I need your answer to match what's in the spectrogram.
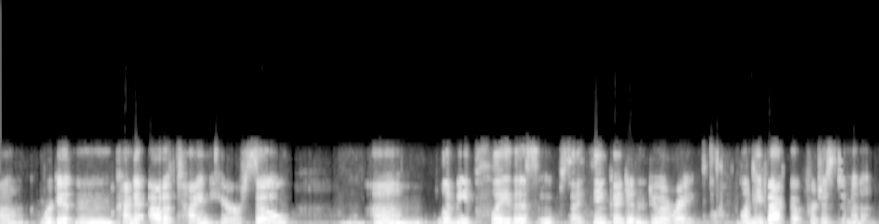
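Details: Adult woman; Normal speech.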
